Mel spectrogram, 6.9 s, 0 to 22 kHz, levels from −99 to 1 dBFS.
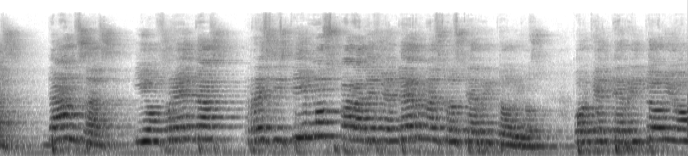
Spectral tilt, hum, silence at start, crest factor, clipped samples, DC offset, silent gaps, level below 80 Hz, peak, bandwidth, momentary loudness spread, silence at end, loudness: -6.5 dB/octave; none; 0 s; 14 dB; under 0.1%; under 0.1%; none; -42 dBFS; -6 dBFS; 14 kHz; 8 LU; 0 s; -21 LUFS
